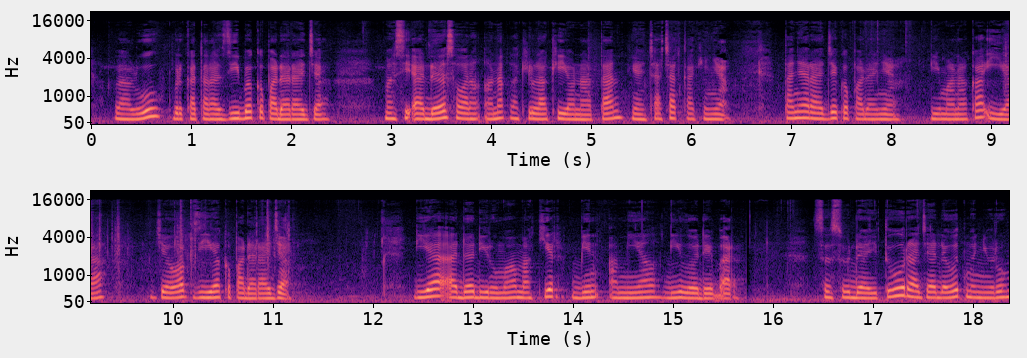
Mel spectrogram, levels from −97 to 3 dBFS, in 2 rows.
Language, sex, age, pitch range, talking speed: Indonesian, female, 20-39, 180-215 Hz, 125 wpm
